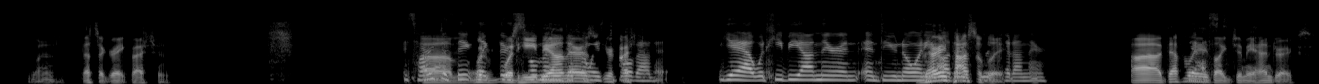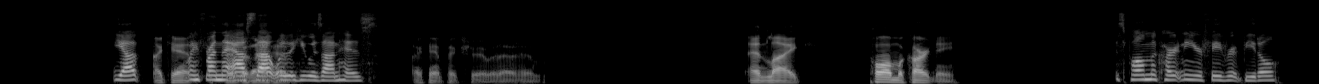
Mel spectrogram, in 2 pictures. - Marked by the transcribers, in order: sniff
- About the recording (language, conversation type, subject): English, unstructured, How do you decide whether to listen to a long album from start to finish or to choose individual tracks?
- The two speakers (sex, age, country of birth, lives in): female, 30-34, United States, United States; male, 50-54, United States, United States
